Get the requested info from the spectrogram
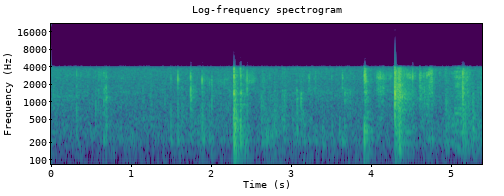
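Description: Plastic screen bezel of an HP Envy dv6 laptop being pried off: a few sharp clicks and snaps as its clips let go, the loudest about four seconds in, with smaller ticks between.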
